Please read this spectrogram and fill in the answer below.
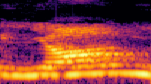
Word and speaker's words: yang: of that beautiful Chinese symbol begin and the young signer some people pronounce it as yang it's technically pronounced young where it's that black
